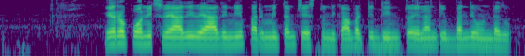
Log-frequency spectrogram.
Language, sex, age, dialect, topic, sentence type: Telugu, male, 51-55, Telangana, agriculture, statement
